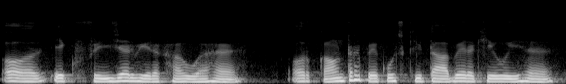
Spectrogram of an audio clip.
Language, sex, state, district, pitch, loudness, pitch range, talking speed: Hindi, male, Jharkhand, Ranchi, 140 Hz, -13 LUFS, 130-145 Hz, 160 wpm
